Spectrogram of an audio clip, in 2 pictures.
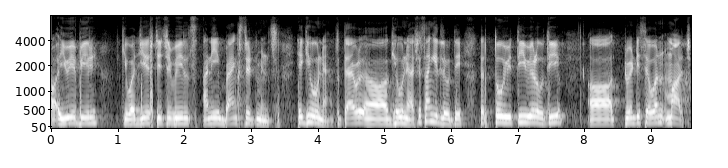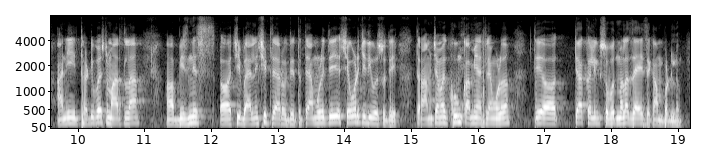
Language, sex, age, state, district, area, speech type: Marathi, male, 18-30, Maharashtra, Washim, rural, spontaneous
